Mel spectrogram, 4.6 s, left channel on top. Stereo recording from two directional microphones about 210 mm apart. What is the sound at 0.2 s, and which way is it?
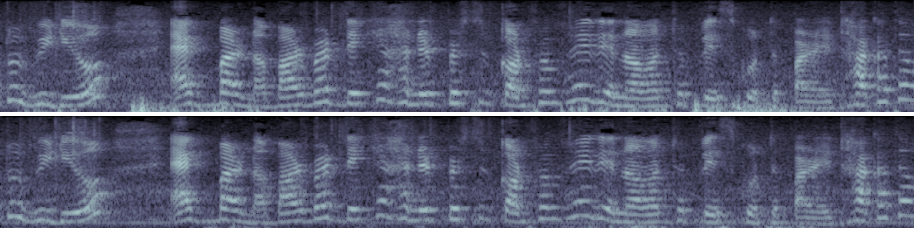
A woman's voice, 15° left (ahead or behind).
